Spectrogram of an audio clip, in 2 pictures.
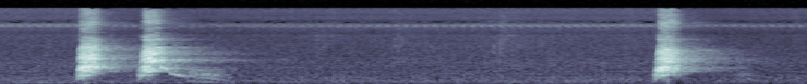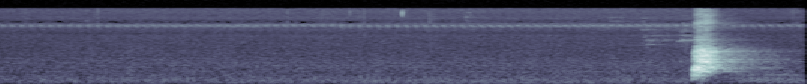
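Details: Toby, a Maltese dog, excited as he recognizes his owner's car arriving: sharp high barks, a quick double bark then single barks spaced several seconds apart, with a faint steady high hum in the background.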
